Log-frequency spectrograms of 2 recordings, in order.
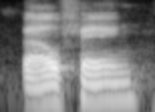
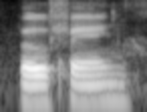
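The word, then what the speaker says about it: Baofeng: It's uh And we all say Ba Fang. Bofang. It's bofang.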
